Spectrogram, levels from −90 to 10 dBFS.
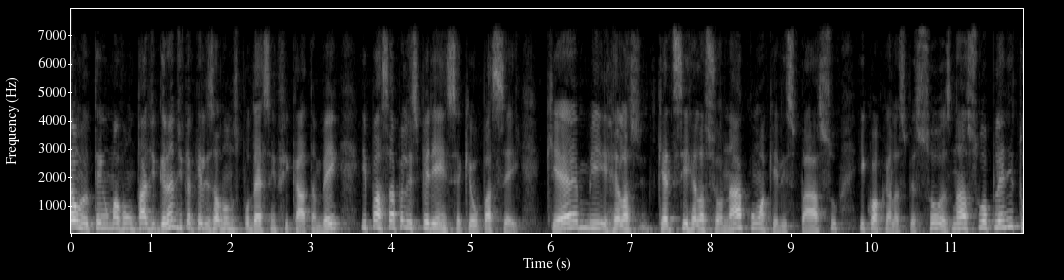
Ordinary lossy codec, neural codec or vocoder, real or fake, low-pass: AAC, 48 kbps; none; real; 7.2 kHz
